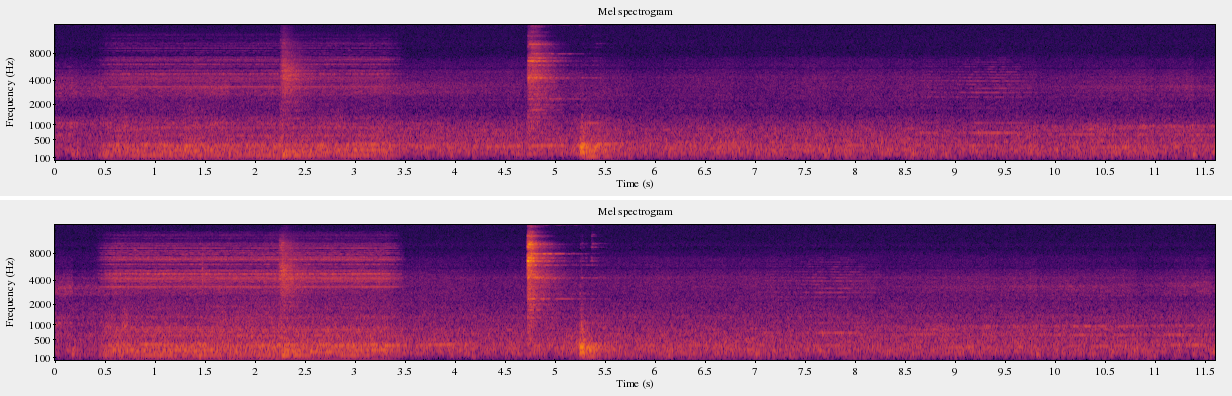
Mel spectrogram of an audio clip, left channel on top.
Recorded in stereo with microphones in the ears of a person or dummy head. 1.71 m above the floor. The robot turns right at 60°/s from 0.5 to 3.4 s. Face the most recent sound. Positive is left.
turn(degrees=-75)  # may be behind; listen again after turning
